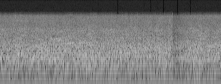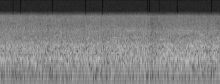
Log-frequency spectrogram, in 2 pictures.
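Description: Steady hubbub of a crowded exhibition hall: many distant voices and footsteps blending into a continuous wash of noise.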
